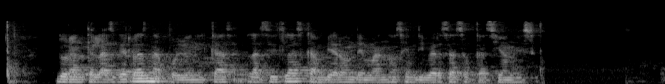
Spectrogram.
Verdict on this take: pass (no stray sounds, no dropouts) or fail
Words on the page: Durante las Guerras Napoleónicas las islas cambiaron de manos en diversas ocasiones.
pass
